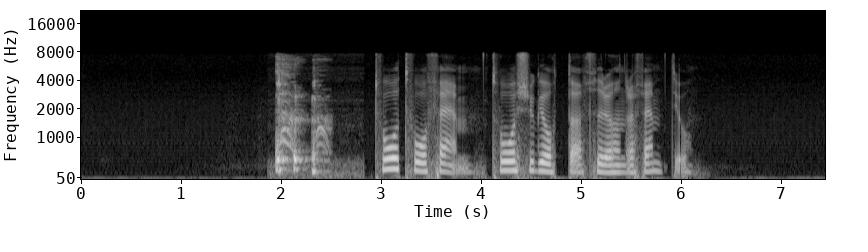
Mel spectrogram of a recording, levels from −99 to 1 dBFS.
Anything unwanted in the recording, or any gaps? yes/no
yes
